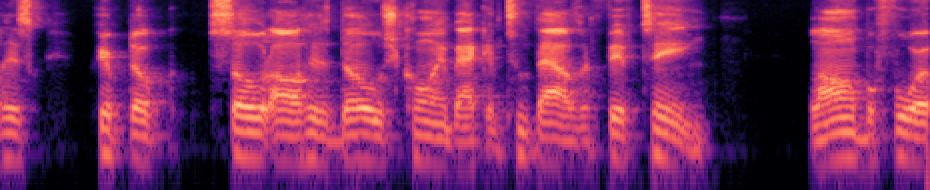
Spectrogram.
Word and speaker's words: Dogecoin: to move on to dogecoin it's spelled d-o-g-e coin so it's not dodge coin it's doge coin dogecoin has been absolutely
